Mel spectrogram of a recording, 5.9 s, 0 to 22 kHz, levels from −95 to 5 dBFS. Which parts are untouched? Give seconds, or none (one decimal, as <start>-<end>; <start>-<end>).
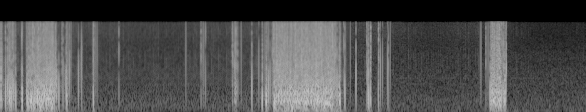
3.5-5.9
